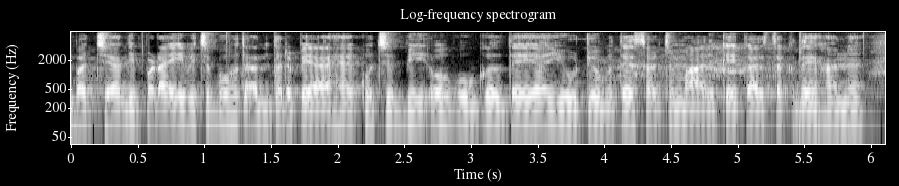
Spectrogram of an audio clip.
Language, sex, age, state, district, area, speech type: Punjabi, male, 18-30, Punjab, Hoshiarpur, urban, spontaneous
